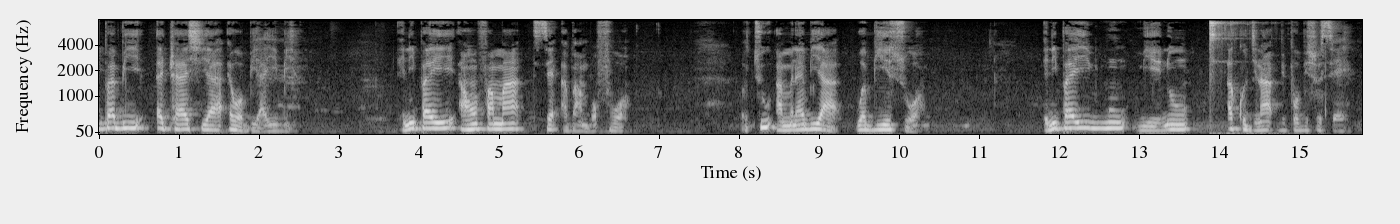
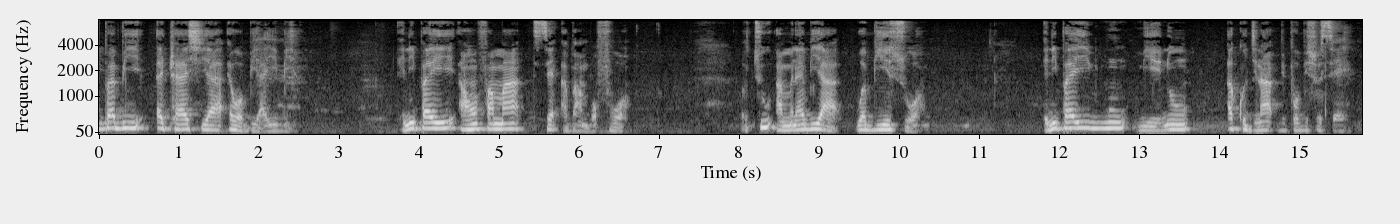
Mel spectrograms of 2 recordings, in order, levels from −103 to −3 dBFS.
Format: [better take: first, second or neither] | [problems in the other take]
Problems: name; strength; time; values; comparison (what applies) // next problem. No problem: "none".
second | background sound (Tambourine); 3 dB below the speech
